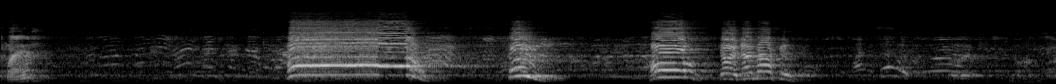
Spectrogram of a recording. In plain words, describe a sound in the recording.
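Young men shout loudly across an open playing field.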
